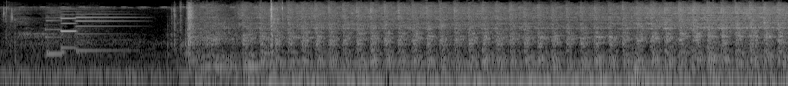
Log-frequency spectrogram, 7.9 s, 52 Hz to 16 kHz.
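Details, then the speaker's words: 2019 Ford F-250 6.2L V8, battery, alternator and starter tested good: chime tones, then starter churns steadily about 3.5 beats/s for six seconds without catching; long crank no start, suspected faulty fuel pump check valve, not confirmed. "See what I mean? So that's a long crank and no start."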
